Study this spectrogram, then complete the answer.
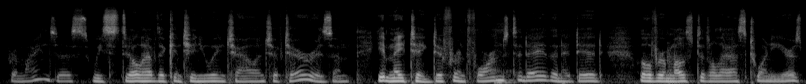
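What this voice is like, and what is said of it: Soft, soothing ASMR-like voice. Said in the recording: “Damn, he has a great ASMR voice. I'm falling asleep right now.”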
